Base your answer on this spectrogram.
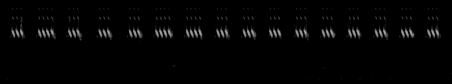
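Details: High-pitched insect chirping heard at sunset, rapid pulsed bursts repeated evenly around four times each second, a soft continuous high tone in the background and otherwise quiet.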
